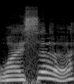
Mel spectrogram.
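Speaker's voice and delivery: put-on British accent. Voicing a character's reply while making up a story, in a british accent. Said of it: "he says with his best British accent".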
